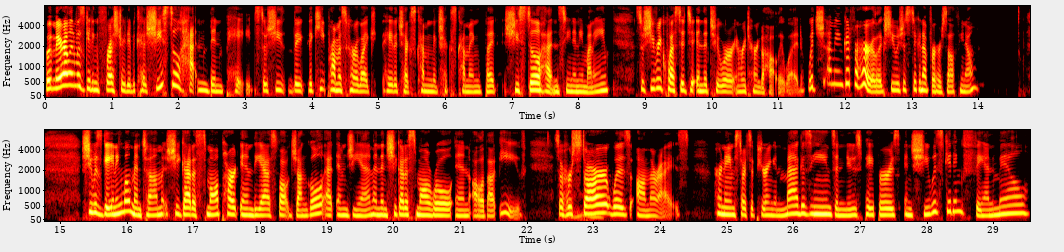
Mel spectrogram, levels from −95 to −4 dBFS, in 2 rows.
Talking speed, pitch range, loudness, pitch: 215 wpm, 200-250 Hz, -25 LUFS, 220 Hz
